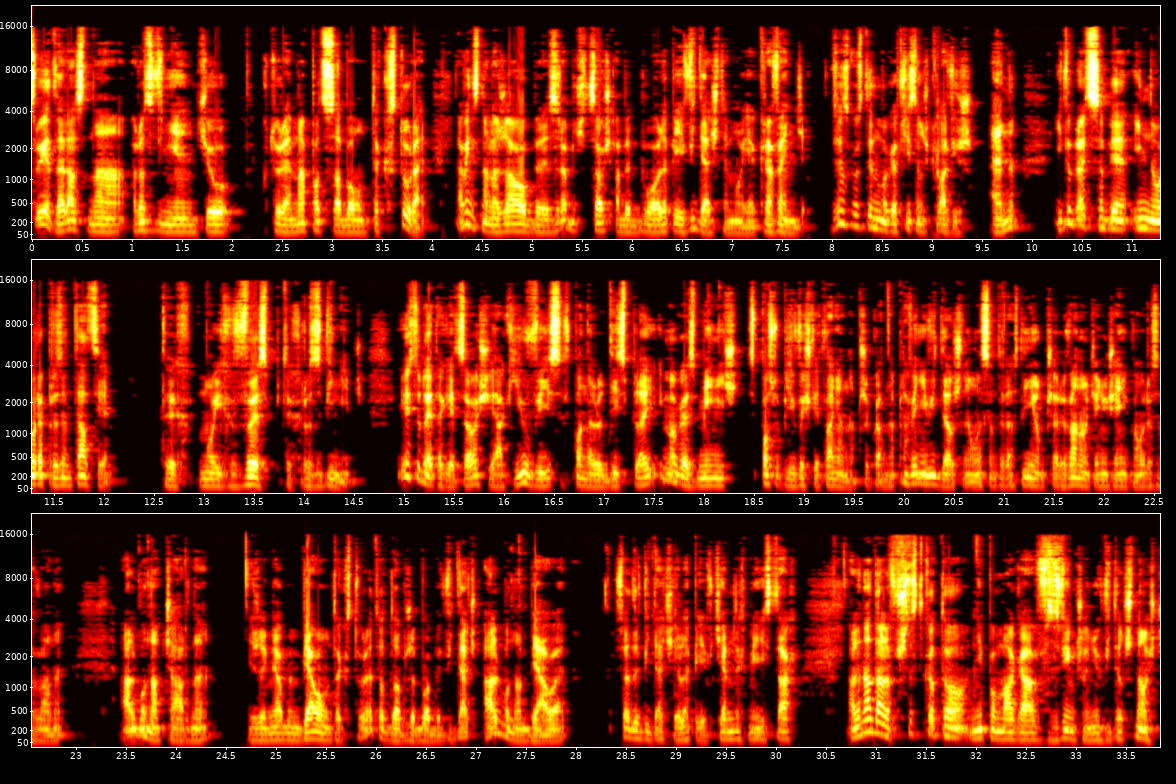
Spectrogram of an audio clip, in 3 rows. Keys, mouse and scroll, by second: 9.4 n, 12.0 middle click, 18.5 click, 18.8 middle click, 20.0 middle click, 20.8 middle click, 21.6-22.0 scroll down 2, 22.3-22.9 scroll down 2, 24.1 click, 25.3 middle click, 25.4 scroll up 1, 25.6 middle click, 27.6 click, 28.4-28.9 scroll up 1, 29.0 shift+click, 29.8 shift+middle click, 30.6-31.8 middle drag, 32.1 shift+click, 32.4-33.6 shift+middle drag.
